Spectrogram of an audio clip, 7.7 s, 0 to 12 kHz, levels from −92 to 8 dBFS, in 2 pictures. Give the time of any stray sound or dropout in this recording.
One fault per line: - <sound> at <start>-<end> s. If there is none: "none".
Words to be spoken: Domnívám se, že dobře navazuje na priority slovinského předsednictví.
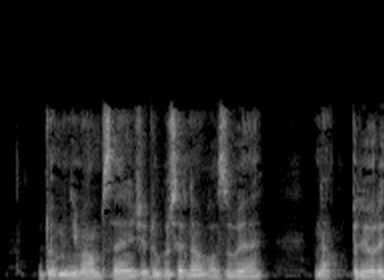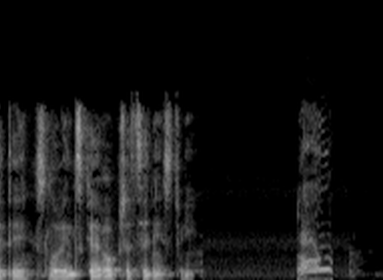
- bark at 6.8-7.2 s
